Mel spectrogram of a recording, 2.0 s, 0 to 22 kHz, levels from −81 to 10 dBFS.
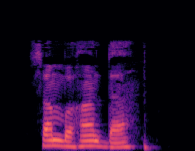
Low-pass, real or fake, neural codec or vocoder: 7.2 kHz; real; none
